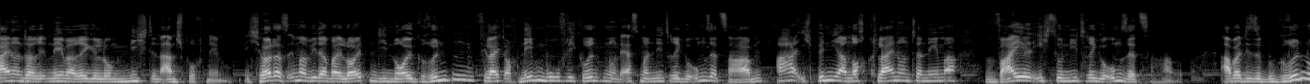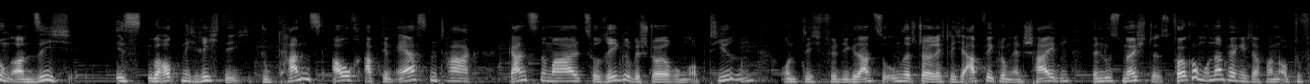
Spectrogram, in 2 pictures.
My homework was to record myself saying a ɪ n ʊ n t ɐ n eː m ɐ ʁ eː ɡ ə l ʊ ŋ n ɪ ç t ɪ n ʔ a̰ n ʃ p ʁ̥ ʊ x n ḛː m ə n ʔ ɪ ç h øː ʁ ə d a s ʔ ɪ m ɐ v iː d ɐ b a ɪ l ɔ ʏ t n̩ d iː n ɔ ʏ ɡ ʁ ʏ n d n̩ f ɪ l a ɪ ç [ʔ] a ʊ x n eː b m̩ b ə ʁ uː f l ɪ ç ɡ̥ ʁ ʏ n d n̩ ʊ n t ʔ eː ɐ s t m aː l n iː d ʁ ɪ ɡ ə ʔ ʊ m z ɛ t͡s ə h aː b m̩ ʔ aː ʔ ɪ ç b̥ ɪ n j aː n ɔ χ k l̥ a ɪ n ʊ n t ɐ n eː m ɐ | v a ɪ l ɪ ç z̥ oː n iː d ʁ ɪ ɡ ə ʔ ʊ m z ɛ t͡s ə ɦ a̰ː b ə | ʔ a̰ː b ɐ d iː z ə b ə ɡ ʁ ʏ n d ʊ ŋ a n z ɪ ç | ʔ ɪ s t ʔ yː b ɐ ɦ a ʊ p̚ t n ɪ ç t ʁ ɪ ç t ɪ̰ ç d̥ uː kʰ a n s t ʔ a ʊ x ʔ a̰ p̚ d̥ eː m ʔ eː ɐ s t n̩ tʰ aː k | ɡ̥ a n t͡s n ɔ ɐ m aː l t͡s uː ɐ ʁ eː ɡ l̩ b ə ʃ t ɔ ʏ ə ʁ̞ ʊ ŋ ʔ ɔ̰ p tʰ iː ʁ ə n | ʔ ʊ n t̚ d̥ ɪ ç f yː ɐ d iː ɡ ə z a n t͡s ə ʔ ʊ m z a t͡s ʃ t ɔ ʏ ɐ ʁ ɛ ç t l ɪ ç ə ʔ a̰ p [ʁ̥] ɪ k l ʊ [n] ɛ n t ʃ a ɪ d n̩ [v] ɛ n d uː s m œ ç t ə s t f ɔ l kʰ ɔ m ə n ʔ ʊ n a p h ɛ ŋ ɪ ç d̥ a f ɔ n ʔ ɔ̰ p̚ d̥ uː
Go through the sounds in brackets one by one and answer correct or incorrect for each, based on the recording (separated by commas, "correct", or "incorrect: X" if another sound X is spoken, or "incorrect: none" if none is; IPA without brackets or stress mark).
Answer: incorrect: t, incorrect: v̥, incorrect: ŋ, correct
